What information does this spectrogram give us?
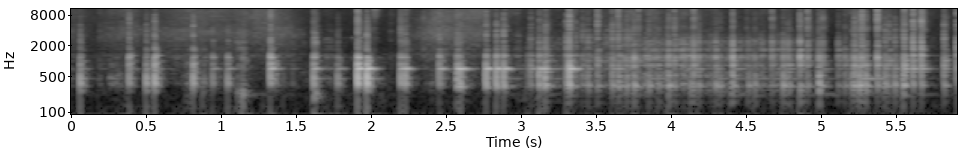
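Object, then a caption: Wooden tabletop. Long nails tap quickly and scratch on a large solid dark wood tabletop, then hands rub across the surface. The taps are short, dry, hollow knocks with a woody tone around 700 Hz and almost no ring. They give way to a steadier rustling scrape toward the end.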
